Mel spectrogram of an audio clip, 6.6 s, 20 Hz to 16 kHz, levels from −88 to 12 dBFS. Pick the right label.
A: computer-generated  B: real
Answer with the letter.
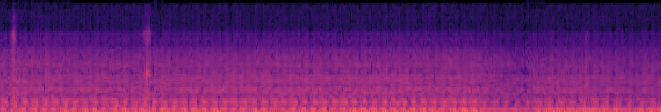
A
